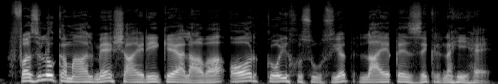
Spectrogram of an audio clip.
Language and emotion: Urdu, neutral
